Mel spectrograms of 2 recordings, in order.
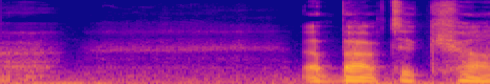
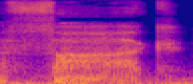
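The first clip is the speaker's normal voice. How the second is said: whispered curse; 8 dB quieter than usual. Acted. Intimate roleplay, muttered curse.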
